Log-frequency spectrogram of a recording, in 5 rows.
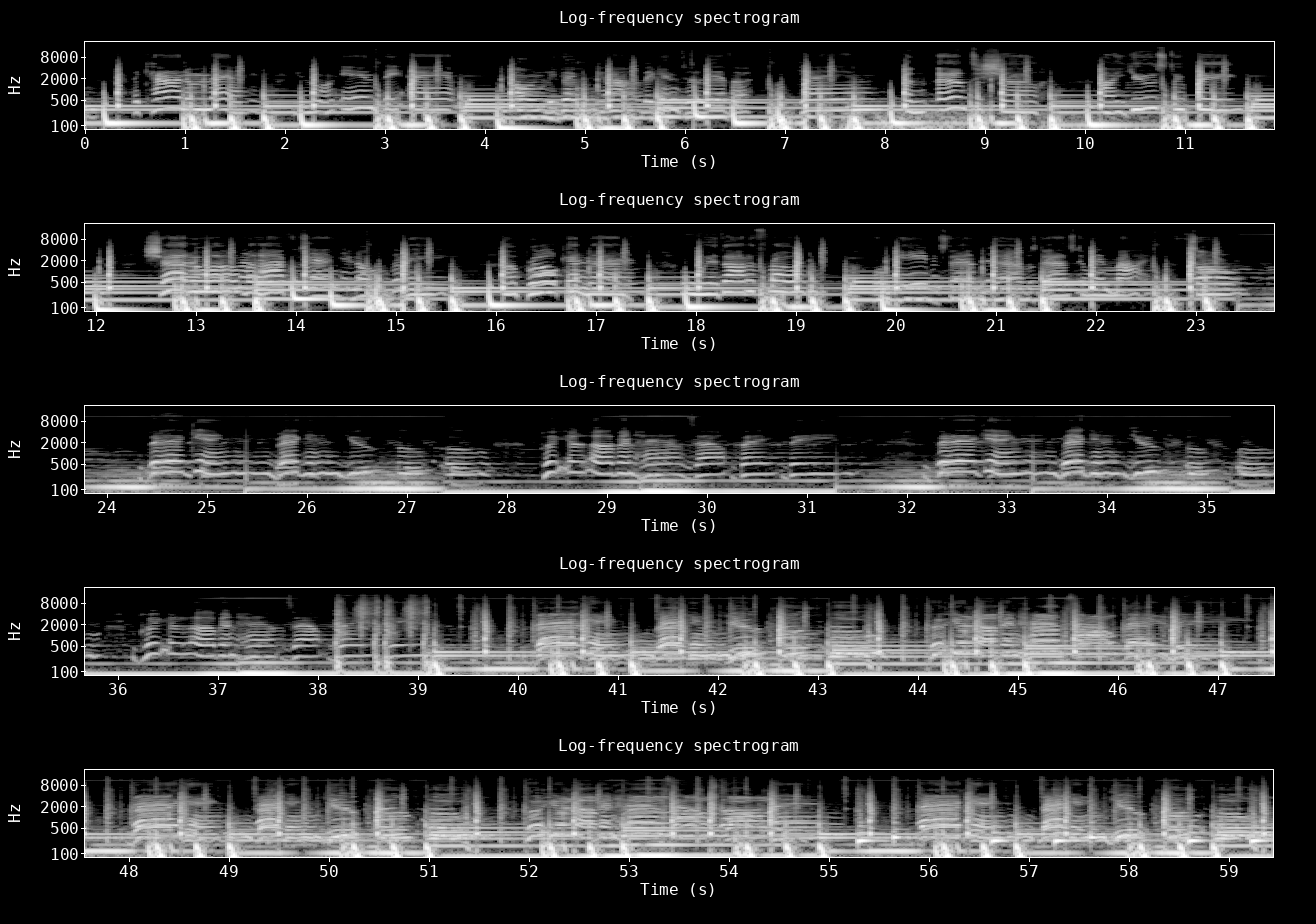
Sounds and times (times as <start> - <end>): Music: 0.0 - 26.9, 38.2 - 59.4.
